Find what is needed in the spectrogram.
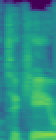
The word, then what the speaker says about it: Takei: George's last name is pronounced with a K sound, not like Kublai Khai. That is something we did. I flipped and flopped between Takei and Takai and somehow fell on the wrong side of it. But as you can see, I've corrected it in this comment section. The second syllable of Takei rhymes with the letter K.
